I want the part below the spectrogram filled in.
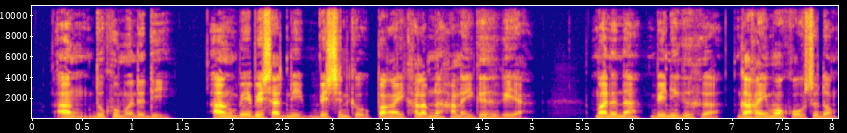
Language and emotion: Bodo, sad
